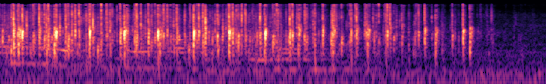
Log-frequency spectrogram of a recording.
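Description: An audience applauds, a dense wash of clapping with some hands falling into a steady beat, holding at a lively level before thinning and fading out near the end.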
